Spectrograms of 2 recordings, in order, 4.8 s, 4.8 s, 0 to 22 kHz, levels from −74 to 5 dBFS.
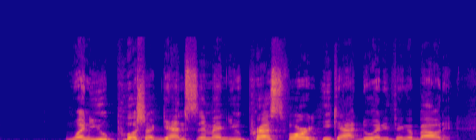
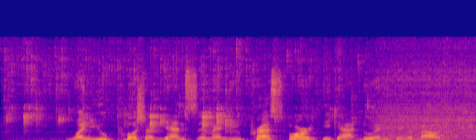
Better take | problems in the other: first | rain or running water; loud; throughout; 6 dB below the speech

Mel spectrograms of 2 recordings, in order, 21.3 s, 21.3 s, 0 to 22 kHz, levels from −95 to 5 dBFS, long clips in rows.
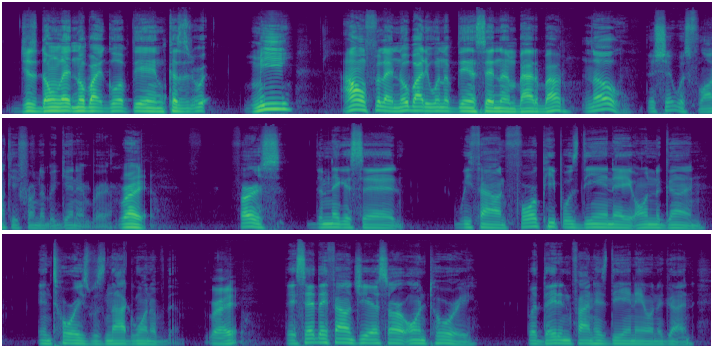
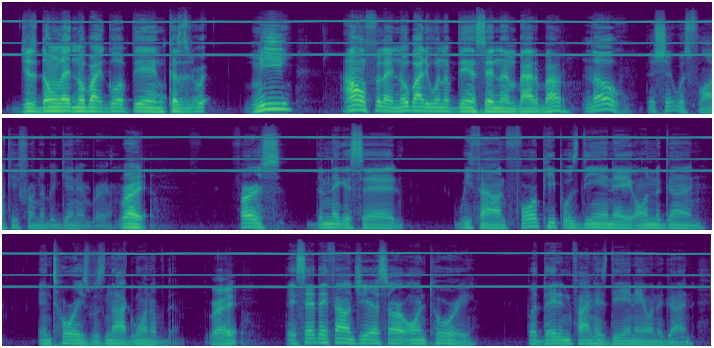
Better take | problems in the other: first | high-pitched whine; loud; throughout; 10.5 kHz, 8 dB below the speech

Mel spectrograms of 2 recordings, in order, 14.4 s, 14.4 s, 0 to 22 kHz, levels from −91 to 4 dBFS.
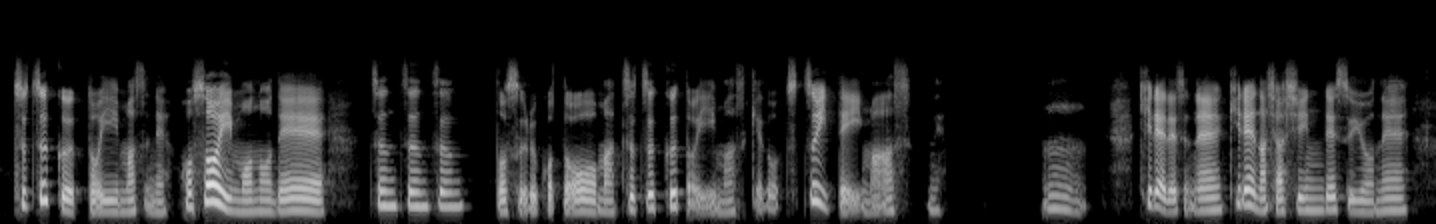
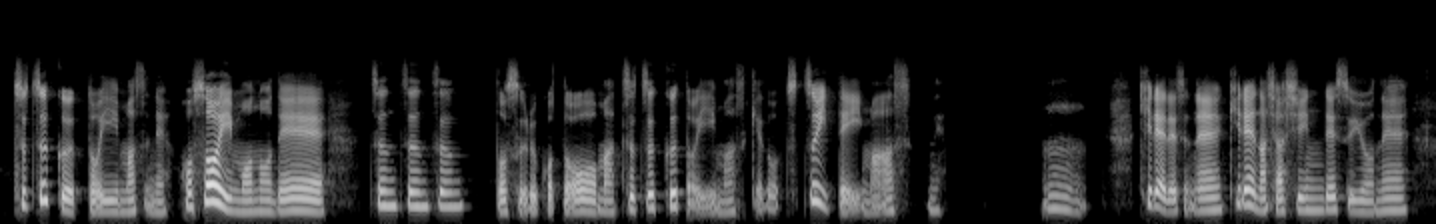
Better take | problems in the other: neither | none

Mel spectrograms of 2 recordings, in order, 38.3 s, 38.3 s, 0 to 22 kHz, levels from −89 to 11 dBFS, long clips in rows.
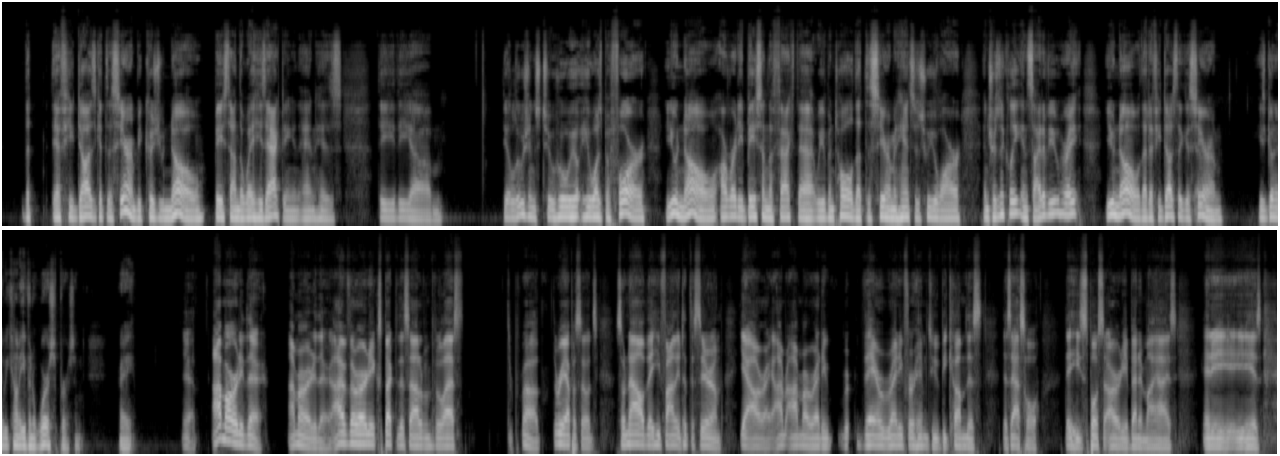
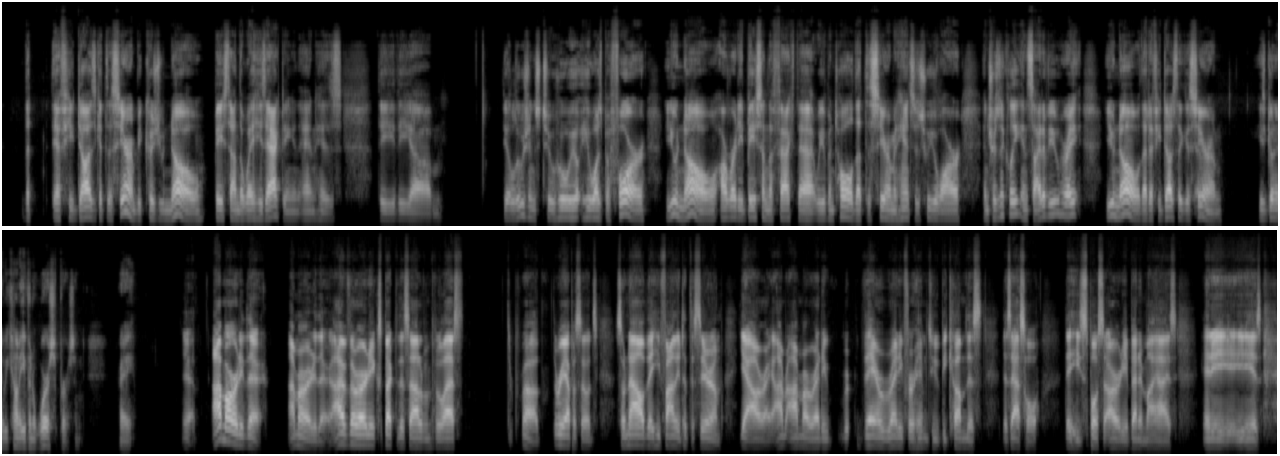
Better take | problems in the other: first | thin; very; fading below 550 Hz

